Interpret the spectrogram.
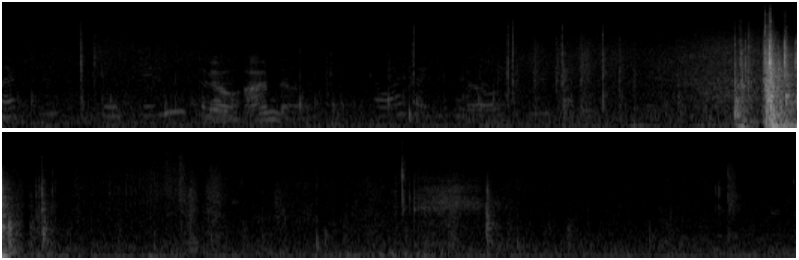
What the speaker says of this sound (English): just close the door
